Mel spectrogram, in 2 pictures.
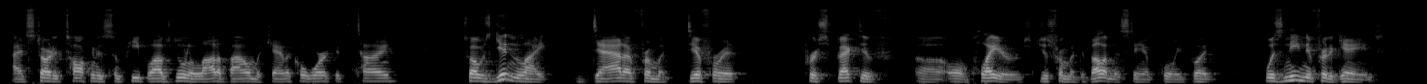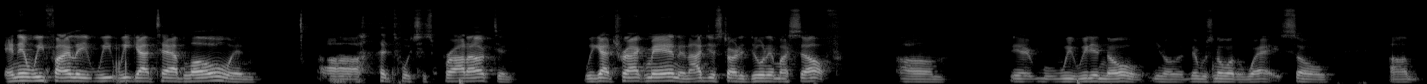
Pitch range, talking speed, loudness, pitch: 125-150 Hz, 175 wpm, -31 LUFS, 140 Hz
